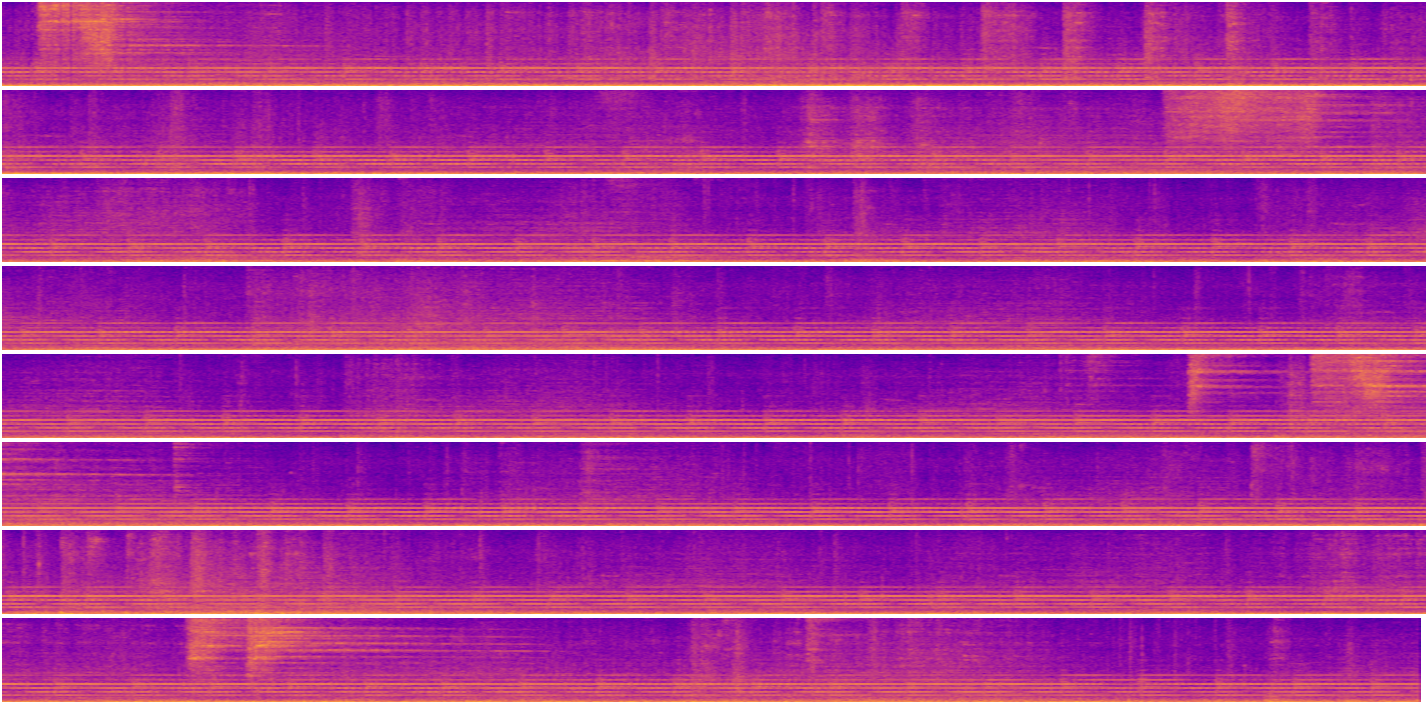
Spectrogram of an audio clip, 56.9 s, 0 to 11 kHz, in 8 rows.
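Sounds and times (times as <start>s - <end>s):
train wheels rumbling on rail: 0.0s - 56.9s
high-pitched whine: 16.4s - 19.6s.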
